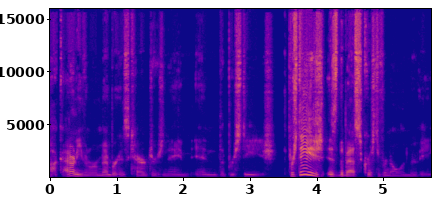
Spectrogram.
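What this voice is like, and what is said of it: Usual voice. Nothing is said of it.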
